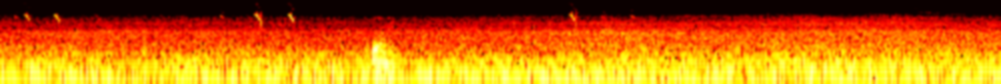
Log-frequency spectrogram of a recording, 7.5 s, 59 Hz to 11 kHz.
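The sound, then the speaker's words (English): Short, high-pitched chirps from a bird being recorded, bird 21, come in quick pairs and small clusters over a steady rushing background noise, while a man briefly speaks one word partway through. “Stop. Start recording bird 21.”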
